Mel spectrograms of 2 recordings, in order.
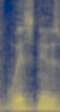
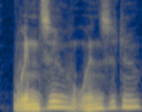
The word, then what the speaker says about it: Wisnu: Inside the elevator is Wisnu's mother and... Wisnu? Winzu? I think it was Wisnu.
